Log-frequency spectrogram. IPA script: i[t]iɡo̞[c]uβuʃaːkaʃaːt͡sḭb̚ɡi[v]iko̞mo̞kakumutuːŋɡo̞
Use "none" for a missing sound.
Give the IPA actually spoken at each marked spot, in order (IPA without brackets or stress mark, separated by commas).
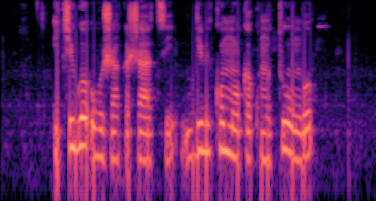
c, ʔ, β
